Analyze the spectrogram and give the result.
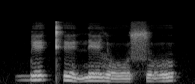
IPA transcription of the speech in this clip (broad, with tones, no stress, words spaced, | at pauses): ɡ͡be˦ kʰɪ˦˨ne˦loː˨ sʊ˨˦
